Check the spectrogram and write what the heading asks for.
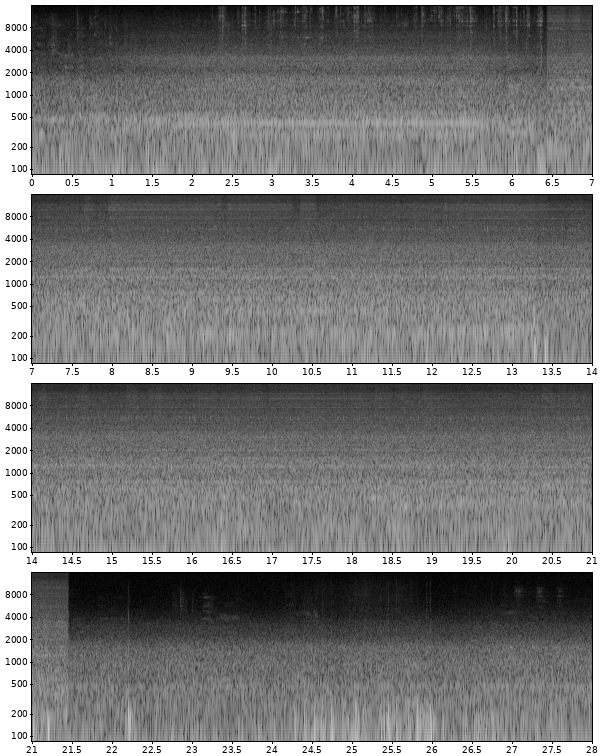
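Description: Steady street noise from idling vehicles, with a constant engine hum. The noise changes abruptly twice, at about six and twenty-one seconds in.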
